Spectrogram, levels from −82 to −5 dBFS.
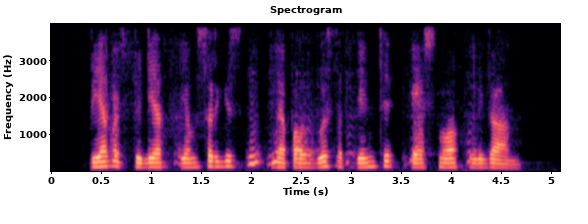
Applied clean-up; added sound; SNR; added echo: neural mask model DeepFilterNet 3.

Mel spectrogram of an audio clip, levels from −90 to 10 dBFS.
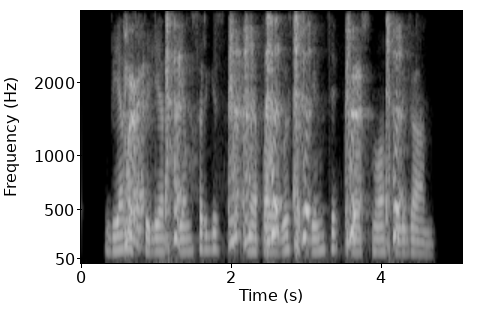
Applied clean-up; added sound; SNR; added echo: neural mask model Resemble Enhance denoiser.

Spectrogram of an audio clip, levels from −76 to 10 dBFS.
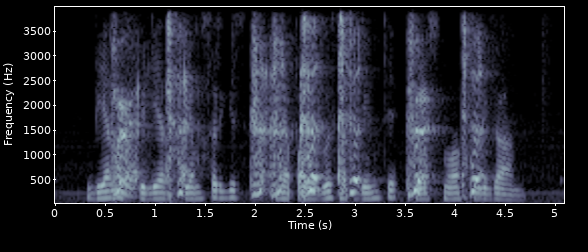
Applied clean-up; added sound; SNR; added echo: none; Cough; -3 dB; none.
